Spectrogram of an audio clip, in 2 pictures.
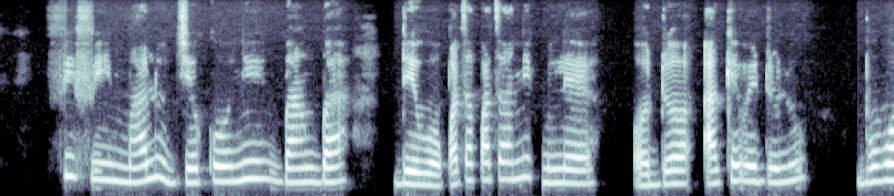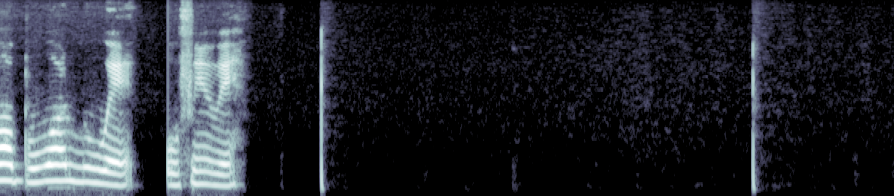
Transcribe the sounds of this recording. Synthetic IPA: fi˦fi˧mã˨˦lu˦˨d͡ʒe˨˦ko˦nĩ˦ɡ͡ba˧ŋ̩˦ɡ͡ba˦˧ | de˨wɔ˨k͡pa˨˦ta˦k͡pa˦ta˦nĩ˦˨k͡pĩ˧lɛ˧ | ɔ̰˨dɔ˧˦a˧ke˦ɾe˦do˧lu˦ | bu˨˦wɔ˦bu˨˦wɔ˦lu˧wɛ˨ | o˨fĩ˧˨ɾɛ˨

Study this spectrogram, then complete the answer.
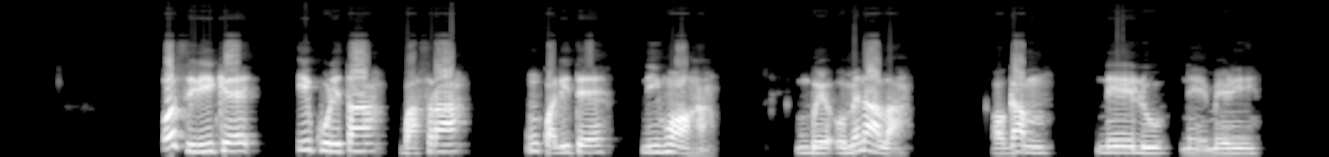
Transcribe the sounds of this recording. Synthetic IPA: o˦si˨ɾi˦i˦ke˦ | i˦kʷu˦ɾi˦ta˦ | ɡ͡ba˨sɾa˦ | ŋ̩˦kʷa˨li˦te˦ | ni˦ɦu˦ɔ˨ɦa˨ | ŋ͡m̩˨ɡ͡be˨ʔo˨me˦na˦˨la˨ | ɔ˨ɡa˦m̩˦ | ne˦lu˦ne˨me˦ɾi˦

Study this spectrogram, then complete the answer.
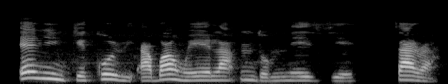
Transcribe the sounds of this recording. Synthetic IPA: e˦ɲi˨ŋ̩˨ke˨ko˦ɾi˨ʔa˨ɡ͡ba˦ŋʷe˨e˦la˦n̩˦dʊ˨m̩˦ne˦zi˨e˦ | ta˦ɾa˨

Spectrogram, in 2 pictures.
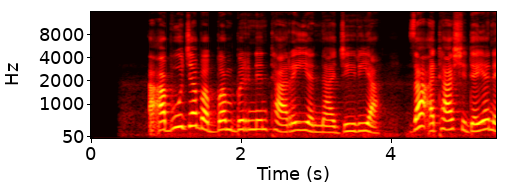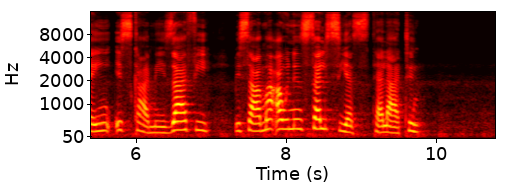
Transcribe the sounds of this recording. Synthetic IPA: ʔa̰˨ʔa˨buː˦d͡ʒa˦bɐ˨bːɐ˦mbɪ˦rnɪ˦ntaː˨ɾɐ˦jːɐ˨nːaː˨d͡ʒeː˦ɾɪ˦jaː˨ | zaː˦ʔa˨taː˦ʃi˨da˨jɐ˦naː˨jɪ˦ŋʔɪ˦skaː˨meː˨zaː˦ɸiː˦ | b̥ɪ˨saː˨ma˦ʔa˦wnɪ˦nsɐ˦lsɪ˨jɐ˨stɐ˨laː˨tɪ˦ŋ

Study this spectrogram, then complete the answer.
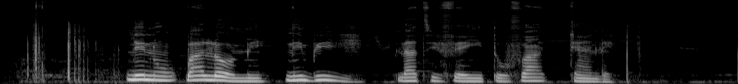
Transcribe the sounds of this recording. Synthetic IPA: nĩ˦nũ˧k͡pa˦lɔ˦˨mĩ˧ | nĩ˦bi˦ji˨ | la˦ti˧fɛ˧j̃ĩ˧to˧fa˦ | d͡ʒã˧˨lɛ˨

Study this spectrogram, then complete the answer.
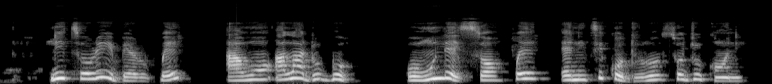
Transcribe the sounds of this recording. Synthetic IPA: nĩ˦tʰo˧ɾi˦i˦˨bɛ˨ɾu˨k͡pe˨˦ | a˦˨w̃ɔ̃˧a˧la˦˨du˨˦ɡ͡bo˦˨ | o˨hũ˨˦le˦˨sɔ˧k͡pe˦ɛ˧nĩ˧ti˦ko˦˨du˨˦ɾo˦so˦d͡ʒu˦˨kã˧nĩ˧

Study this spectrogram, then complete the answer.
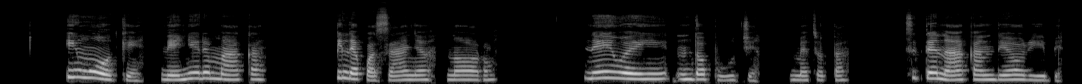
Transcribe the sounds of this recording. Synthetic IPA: i˦ŋʷo˨˦˨ke˨ | ne˨ɲe˦ɾe˦ma˨a˦ka˦ | ɪ˦le˦kʷa˨sɪ˨a˦ɲa˦nɔ˦ɾʊ˦ | ne˦i˦ŋʷe˦ɣɪ˦n̩˦dɔ˦pʊ˨u˦t͡ʃe˨ | m̩˦me˦tʊ˦ta˦ | si˦te˦na˨a˦ka˦n̩˦dɪ˦ɔ˦ɾi˦be˨

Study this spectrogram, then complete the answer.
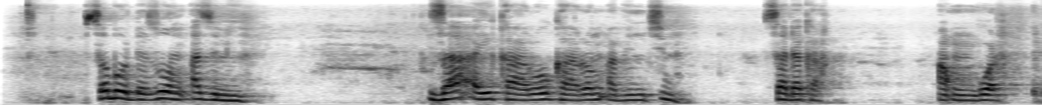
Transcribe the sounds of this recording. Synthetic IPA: sɐ˦boː˨da˨zʊ˦wɐ˨ŋʔa˦zɪ˨miː˦ | zaː˦ʔa˨ji˦kʰaː˨ɽoː˦kaː˨ɽɔ˦ŋʔa˨bɪ˦nt͡ʃɪ˦ŋ | sɐ˦dɐ˨kaː˨ | ʔa˨ʔʊ˨ŋɡʷʊ˦wɐ˦r

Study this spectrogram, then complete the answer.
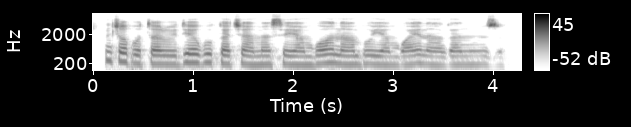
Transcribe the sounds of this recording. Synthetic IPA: n̩˦t͡ʃɔ˦pʊ˨ta˨ɾʊ˨i˨dɪ˦o˦ɡʷu˦ka˦t͡ʃma˦sɪ˦ja˨ŋ͡m̩˨ɡ͡bɔ˦na˨a˦bʊ˦ja˦ŋ͡m̩˨ɡ͡ba˨ɪ˦na˨a˨ɡa˦nu˦zu˦

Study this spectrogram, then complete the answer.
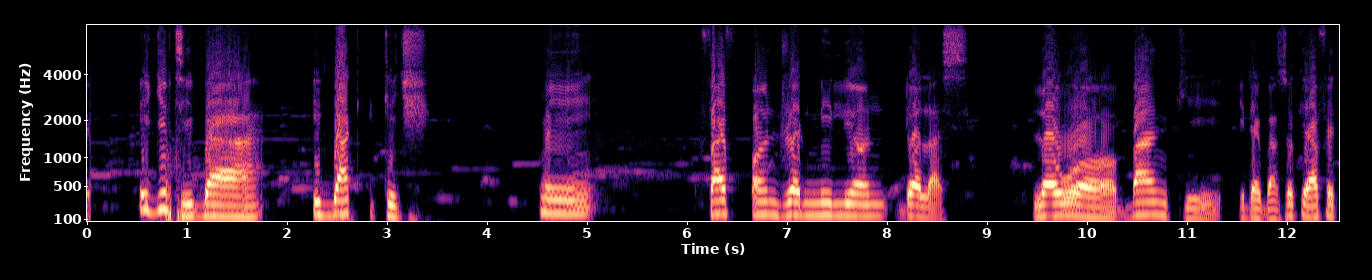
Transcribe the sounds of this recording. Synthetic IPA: i˧d͡ʒi˦p̚ti˨˦ɡ͡ba˧ | i˧ɡ͡ba˦kke˨d͡ʒi˨ | k͡pĩ˦ | fa˦jvhɔ̃˦ndɾɛ˦dmi˦li˦ɔ̃˦ndɔ˦la̰˨s | lɔ˦wɔ˦˧ba˦ŋ̩˦ki˨i˨dɛ˨ɡ͡ba˨so˨˦ke˦a˦fɾi˦k

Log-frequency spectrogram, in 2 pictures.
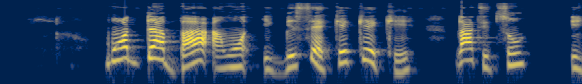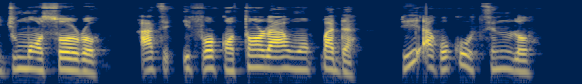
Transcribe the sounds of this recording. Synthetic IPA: w̃ɔ̃˦da˦˨ba˨˦a̰˦˨w̃ɔ̃˧i˨ɡ͡be˨˦sɛ˦˨ke˦ke˦˨kʰe˨˦ | la˦ti˧tũ˦ | i˨d͡ʒu˨mɔ̃˨sɔ˨ɾɔ˨ | a˨ti˧i˨fɔ˧kã˨tã˦ɾa˧w̃ɔ̃˧k͡pa˧da˨ | b̥i˨˦a̰˦˨ko˨˦ko˦˨ti˨˦n̩˦lɔ˧

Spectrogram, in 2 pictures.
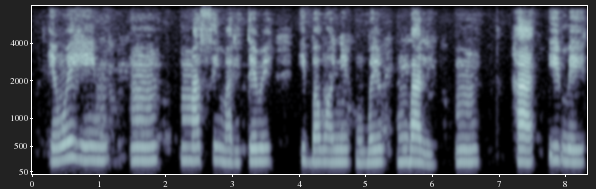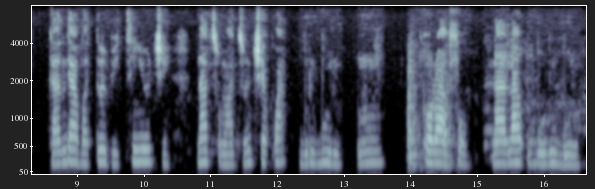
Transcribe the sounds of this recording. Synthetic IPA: e˨ŋʷe˦ɣi˦m̩˦m̩˦m̩˦ma˦sɪ˦ma˨li˨te˦ɾe˦ | ɪ˦ba˨ŋʷa˦ɲe˦ŋ͡m̩˨ɡ͡be˦ŋ͡m̩˦ɡ͡ba˦lɪ˨ | m̩˦ | ha˦ | i˦me˦ | ka˨n̩˦dɪ˦a˦˨ɡ͡ba˨to˦bi˨tʰi˦ɲ˦u˦t͡ʃi˨ | na˦tʊ˨ŋʷa˨tʊ˨n̩˦t͡ʃe˦kʷa˦ | bu˨ɾu˨ɡ͡bu˦ɾu˨ | n̩˦ | kɔ˦ɾɔ˦a˨fɔ˨ | na˨a˨la˦ʔu˨ɡ͡bo˨ɾu˦ɡ͡bo˨ɾo˨

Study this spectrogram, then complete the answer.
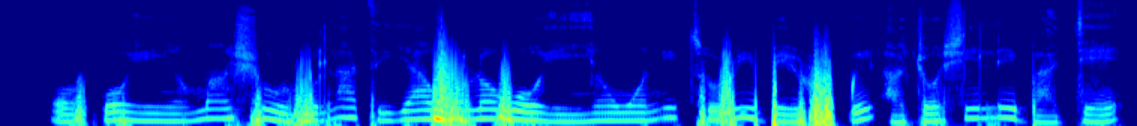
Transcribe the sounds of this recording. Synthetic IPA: ɔ˨ɡ͡bɔ˧i˨j̃ã˨mãː˦ʃo˦˨ɾo̰˨˦la˦ti˧ja˦wo˦lɔ˦wɔ˧i˨j̃ã˨w̃ɔ̃˧nĩ˦tʰo˧ɾi˦i˦˨bɛ˨ɾu˨˦k͡pe˨˦a˦˨d͡ʒɔ˨˧ʃe˦le˦˨ba˨d͡ʒɛ˨˦

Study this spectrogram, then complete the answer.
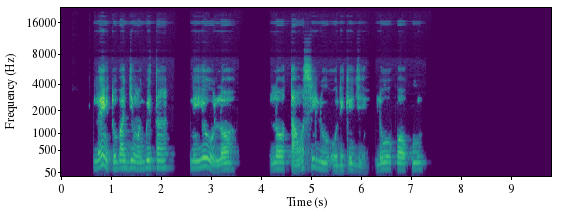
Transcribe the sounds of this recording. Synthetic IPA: lɛ˦j̃ĩ˨to˨˦ba˦d͡ʒi˦w̃ɔ̃˧ɡ͡be˦tã˦ | nĩ˧joː˦˨lɔ˦ | lɔ˧ta˨w̃ɔ̃˨˦si˦lu˧o˨de˨ke˧d͡ʒḛ˨lo˦wo˦k͡pɔ˦˧ku˦

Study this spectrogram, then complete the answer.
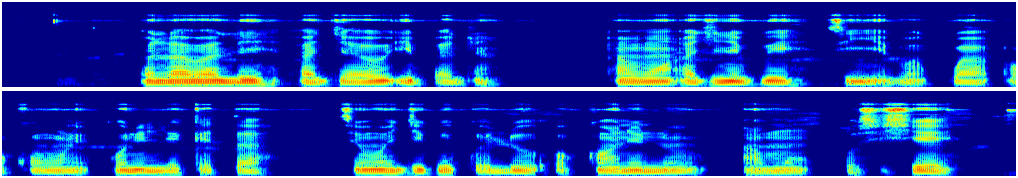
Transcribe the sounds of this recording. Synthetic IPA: ɔ˧la˦wa˦le˦a˧d͡ʒa˨o˦ʔi˦˨ba˨dã˨ | a˨w̃ɔ̃˧ʔa˧d͡ʒi˦nĩ˧ɡ͡be˦tĩ˦˨ɛ̰̃˨ba̰˨˦k͡pa˦ɔ˧kɔ̃˨ũ˧ɾ̃ḭ̃˨o˧˦nĩ˦le˦˨kɛ˨ta˧ | ti˦w̃ɔ̃˦d͡ʒe˦ɡ͡be˦˨k͡pɛ̰˨lo˦ʔɔ̰˧˨kã˧nĩ˦nũ˦a̰˦˨w̃ɔ̃˧o˨si̥˨˦ʃɛ˦˨

